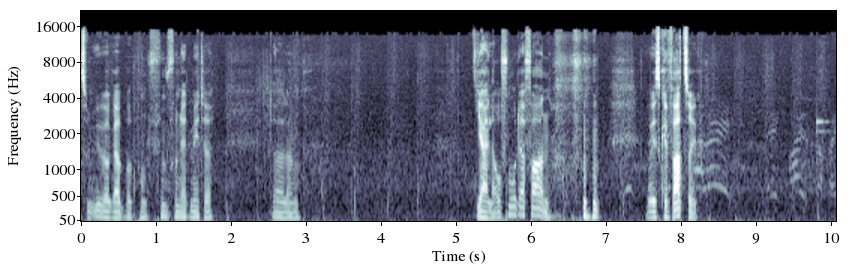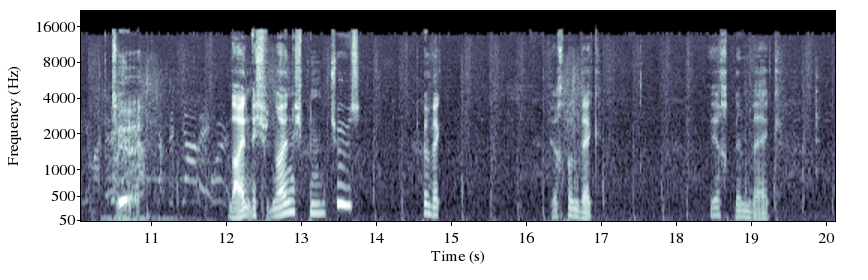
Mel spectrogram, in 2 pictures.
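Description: Footsteps tread on grass and dirt.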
